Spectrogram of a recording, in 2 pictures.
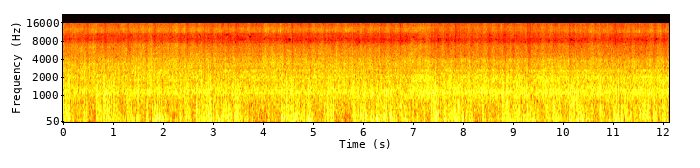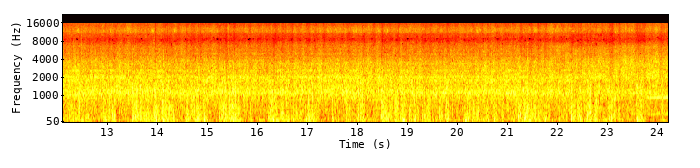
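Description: Express train running at speed, heard from the side of a moving passenger coach: a steady rush of wind with rumbling wheel and track noise.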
